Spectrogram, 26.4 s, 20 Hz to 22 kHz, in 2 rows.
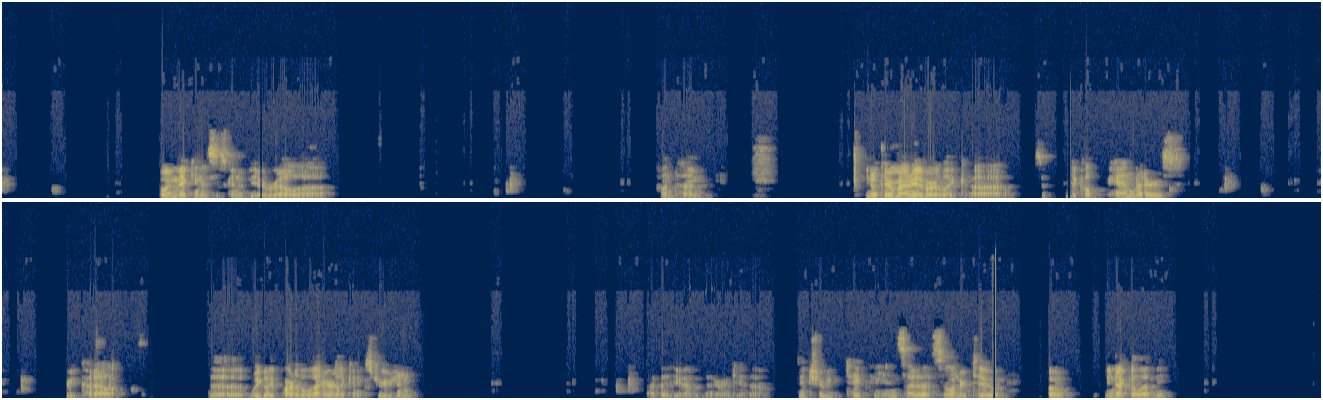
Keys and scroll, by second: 7.0 Escape, 7.0 Escape.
